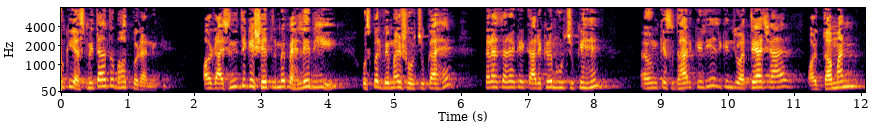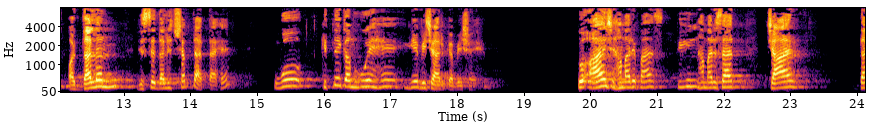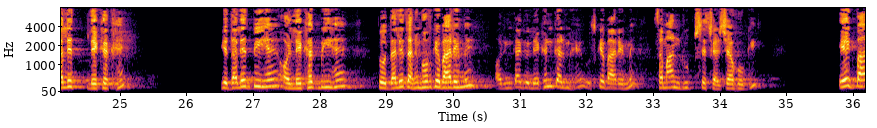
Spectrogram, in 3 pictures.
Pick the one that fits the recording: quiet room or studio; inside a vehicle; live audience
live audience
